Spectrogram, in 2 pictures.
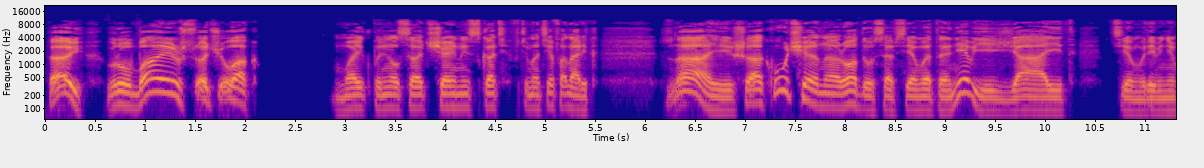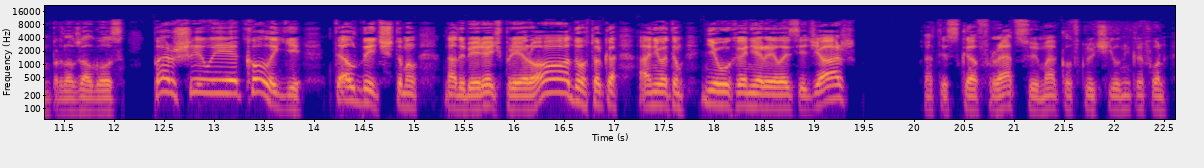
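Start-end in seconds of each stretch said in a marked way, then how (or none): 0.0-2.1 put-on higher, slow Texan accent, talked through the nose; a lazy Texan voice on the walkie-talkie; Texan drawl. Stranger on the radio lecturing Michael, nasal Texan accent. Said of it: "с техасским акцентом". 6.2-19.4 loud, nasal Texan ranting about ecologists; a cocky stranger sounding off; Davy's Texan voice. Acted. Stranger on the radio ranting about ecologists, nasal Texan.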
